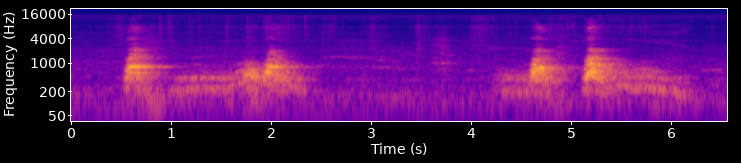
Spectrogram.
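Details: Female Norwegian Buhund recorded in Pakistan in 2018, giving four sharp, loud barks in two close pairs, the first pair around the first two seconds and the second near the fifth second, with quiet gaps between.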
